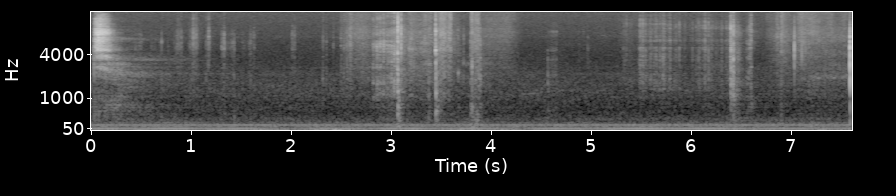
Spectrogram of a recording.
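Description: Scissors trim the corners of paper flaps on a handmade mini album, giving a few crisp, close snips clustered together over a low steady background hum.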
